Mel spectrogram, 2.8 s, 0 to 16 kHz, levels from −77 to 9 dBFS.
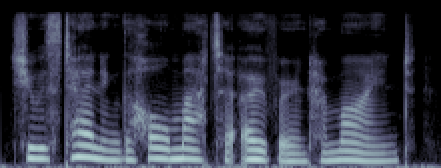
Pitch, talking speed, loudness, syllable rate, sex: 200 Hz, 215 wpm, -16 LUFS, 5.8 syllables/s, female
